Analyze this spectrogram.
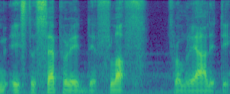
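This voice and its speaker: A man's very deep, low voice holds a fairly even intonation. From Romania. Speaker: plastic surgeon. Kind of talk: interview answers.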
